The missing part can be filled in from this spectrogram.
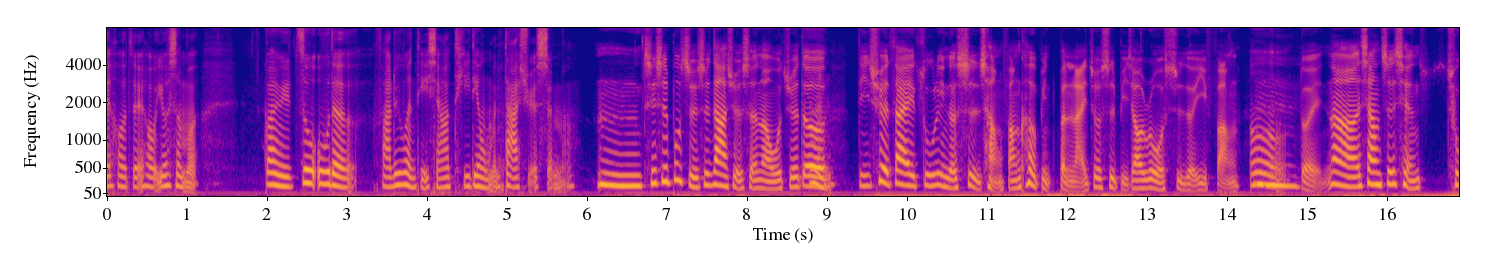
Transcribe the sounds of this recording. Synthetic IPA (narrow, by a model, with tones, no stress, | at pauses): ɪxo˥˧ʊt͡swe˥˧ɪxo˥˩ʊjo˧˥ʊʂə˨˩nmə̰˧˦ | kwa˦˥ny˧˥t͡su˥˧ʔu˥d̪ə˨ | fa˨˩ly˥˧wə˥˩nt̪ʰi˧˥ɕjɑ˨˩ŋjɑ˥˩ʊt̪ʰi˧˥t̪i˥˩nwɔ˨˩mə̰˦nt̪a˥˩ɕɥɛ̰˧˥ʂə̰˥nmɐ̰˨ | n̩˥˩t͡ɕʰi˧˥ʂɻ̩˧˦˥pu˥˩ʈ͡ʂɻ̩˨˩ʂɻ̩˥˧t̪a˥˩ɕɥɛ˧˥ʂə˥nə˨wɔ˨˩t͡ɕɥɛ˧˥d̪ə˧˩ | t̪i˧˥t͡ɕʰɥɛ˥˧t͡sa˥˧ɪt͡su˥li˥˩ŋd̪ə˩ʂɻ̩˥˩ʈ͡ʂʰɑ̰˨˩ŋfɑ˧˥ŋkʰɤ˥˧pi˨˩ŋpə˨˩nla̰˧˦ɪt͡ɕjo˥˧ʊʂɻ̩˥˩pi˨˩t͡ɕjɑ˥˧ʊɻwɔ˥˧ʂɻ̩˥˩d̪ə̰˩i˥˩fɑ̰˥ŋɔ˥˩t̪we˥˩ɪna˥˧ɕjɑ˥˩ŋʈ͡ʂɻ̩˥t͡ɕʰjɛ˧˥nʈ͡ʂʰu˥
